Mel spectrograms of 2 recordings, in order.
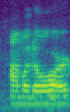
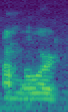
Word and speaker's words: Commodore: It's Commodore, not Cum Lord.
